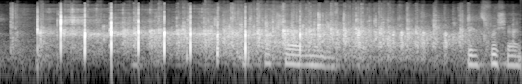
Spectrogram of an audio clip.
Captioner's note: applause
